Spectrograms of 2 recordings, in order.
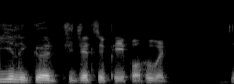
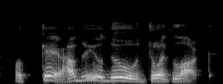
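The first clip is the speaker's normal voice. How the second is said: loud, high-pitched put-on Russian accent; 7 semitones higher, 6 dB louder than usual. Retelling a podcast guest's analogy for a joint lock, in a put-on Russian accent. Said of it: "I'm going to stop with the Russian accent now".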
